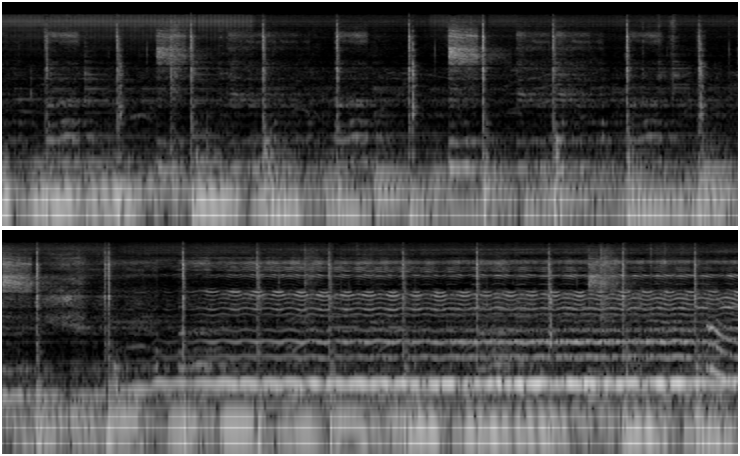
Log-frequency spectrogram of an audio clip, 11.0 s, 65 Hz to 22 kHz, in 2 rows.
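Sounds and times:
low bass line: 0:00.0 - 0:11.0.

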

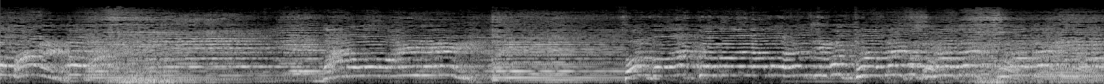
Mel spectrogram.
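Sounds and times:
instrumental accompaniment: 0:00.7 - 0:11.0.

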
